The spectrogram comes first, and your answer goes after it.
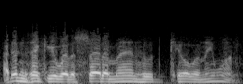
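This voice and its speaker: An actor playing a blunt, world-weary frontier marshal with firm authority in a 1950s radio western. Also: male voice, medium pitch, steady tone, fairly quick, lightly acted. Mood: firm warning. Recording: dull vintage 1950s radio recording.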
